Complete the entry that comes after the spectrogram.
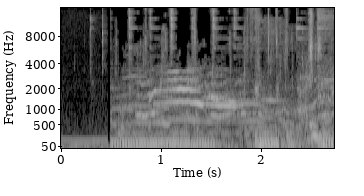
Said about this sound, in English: Cat videos?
